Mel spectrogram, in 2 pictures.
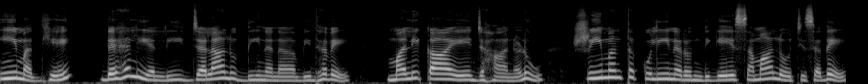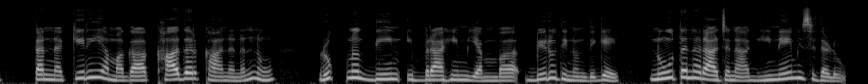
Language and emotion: Kannada, neutral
